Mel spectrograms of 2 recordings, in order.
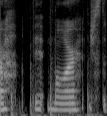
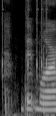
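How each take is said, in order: First: Whispering. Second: Said in the usual way. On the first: Real, not acted. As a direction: breathe it out, barely voiced. Sneaking past in game.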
